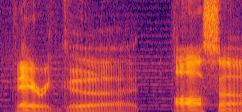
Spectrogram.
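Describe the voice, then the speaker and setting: A man is speaking. Music plays in the background. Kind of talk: casual video game commentary.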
